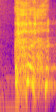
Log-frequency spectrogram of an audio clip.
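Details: Single deliberate adult cough, a short burst with a slight trailing throat sound, demonstrated by a doctor showing correct cough etiquette.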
